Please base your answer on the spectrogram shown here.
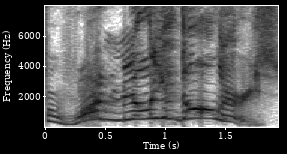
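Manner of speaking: very high, loud, hyped-up, showy shout. Describing MrBeast bringing your arch nemesis to you, doing a MrBeast impression. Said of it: "This is my Mister Beast impression".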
